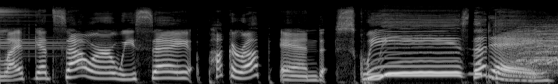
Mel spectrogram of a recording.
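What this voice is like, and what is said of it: Smooth radio host voice. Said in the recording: “great radio voice ... It was kind really of good. Like Delilah. A little Delilah? ... Very Delilah”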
